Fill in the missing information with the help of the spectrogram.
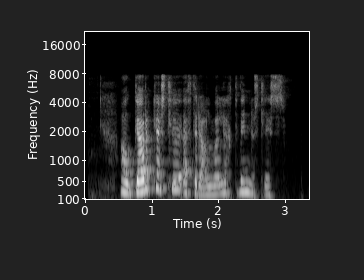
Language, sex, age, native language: Icelandic, female, 50-59, Icelandic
